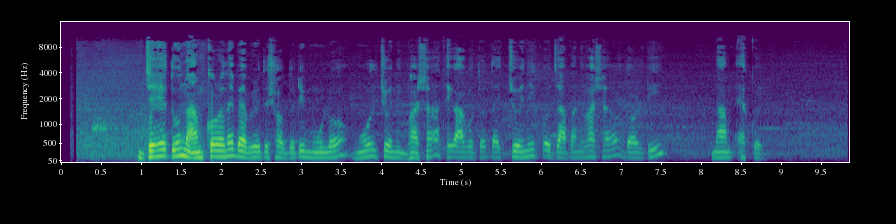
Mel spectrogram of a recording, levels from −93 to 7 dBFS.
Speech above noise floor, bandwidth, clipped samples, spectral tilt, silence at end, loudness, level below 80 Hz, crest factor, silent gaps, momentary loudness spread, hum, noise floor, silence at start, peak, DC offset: 35 dB; 10 kHz; under 0.1%; -7 dB/octave; 1.1 s; -21 LUFS; -68 dBFS; 22 dB; none; 21 LU; none; -55 dBFS; 0.2 s; 0 dBFS; under 0.1%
